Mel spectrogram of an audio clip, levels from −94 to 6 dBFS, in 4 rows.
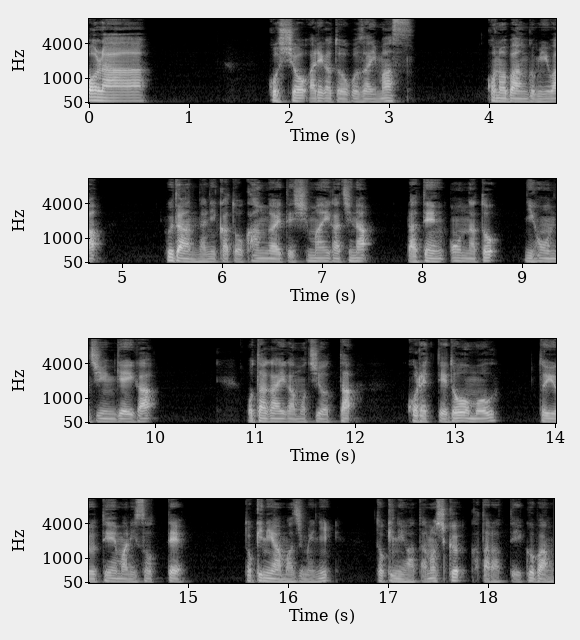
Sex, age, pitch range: male, 20-39, 90-105 Hz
